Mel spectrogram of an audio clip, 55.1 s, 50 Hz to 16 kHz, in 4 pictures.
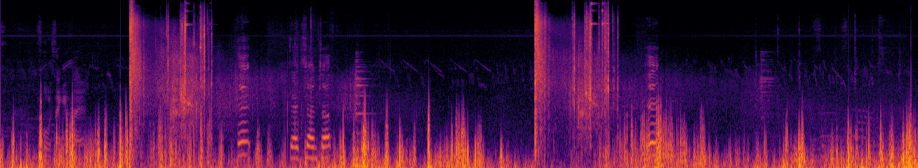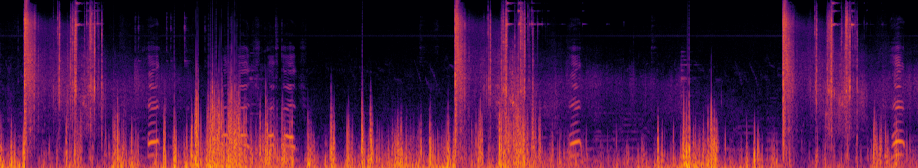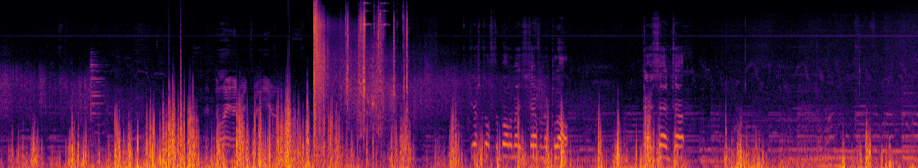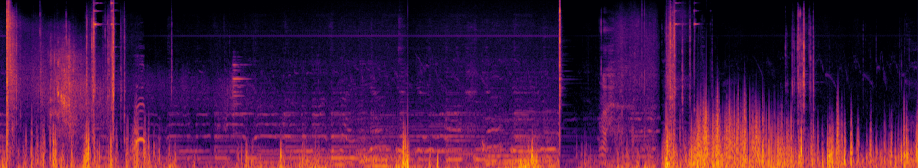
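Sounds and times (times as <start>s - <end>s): suppressed rifle shots: 1.9s - 4.2s, 8.0s - 10.1s, 14.1s - 15.8s, 20.6s - 22.2s, 25.5s - 28.8s, 32.2s - 34.6s, 41.4s - 44.0s.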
